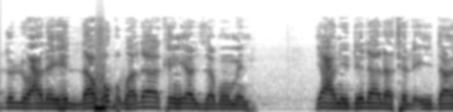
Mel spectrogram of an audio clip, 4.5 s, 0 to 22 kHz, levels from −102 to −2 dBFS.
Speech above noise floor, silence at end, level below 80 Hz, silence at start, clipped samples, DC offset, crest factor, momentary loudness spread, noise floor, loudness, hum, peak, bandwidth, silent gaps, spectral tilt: 48 dB; 0 s; -46 dBFS; 0 s; 0.4%; under 0.1%; 16 dB; 12 LU; -63 dBFS; -16 LUFS; none; 0 dBFS; 7.2 kHz; none; -9 dB/octave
